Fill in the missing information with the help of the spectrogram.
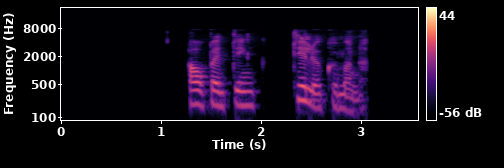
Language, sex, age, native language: Icelandic, female, 40-49, Icelandic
